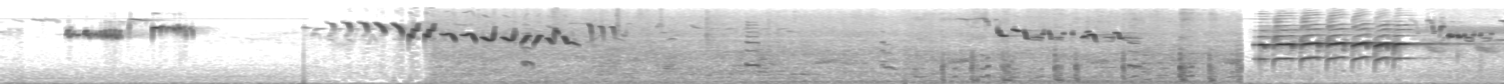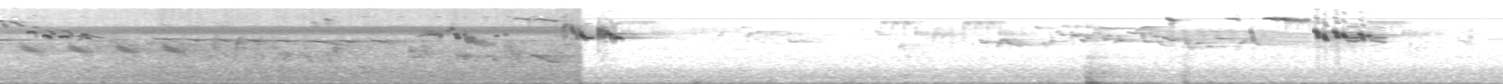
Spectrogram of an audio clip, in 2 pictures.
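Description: Birds chirping and calling in a run of short edited clips: quick high chirps and trills, then louder calls, with a steady high hiss behind them for several seconds.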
